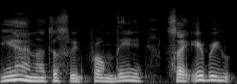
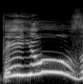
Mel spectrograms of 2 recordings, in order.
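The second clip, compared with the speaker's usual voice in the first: much higher, louder and thrilled; excited reveal; 10 dB louder than usual. Retold or imitated. Tracy revealing the prizes are hers, much higher and louder. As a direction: deliver it like a big surprise.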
